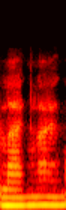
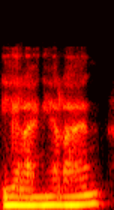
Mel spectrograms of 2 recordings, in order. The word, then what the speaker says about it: ylang ylang: So they're sending through the aroma of lang lang oil. Some people pronounce it ylang ylang.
